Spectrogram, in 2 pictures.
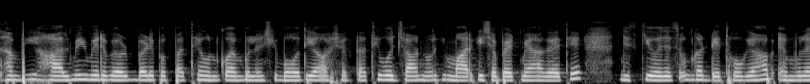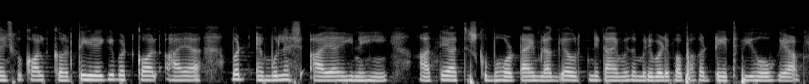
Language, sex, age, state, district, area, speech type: Hindi, female, 18-30, Uttar Pradesh, Jaunpur, urban, spontaneous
